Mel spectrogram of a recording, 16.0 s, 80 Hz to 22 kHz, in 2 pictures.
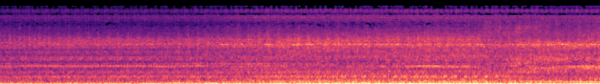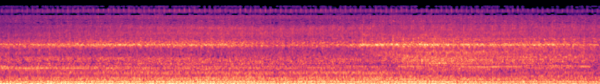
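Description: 1989 Porsche 911 Carrera's original air-cooled 3.2-litre flat-six idling steadily after a start, running smoothly with no knocking or pinging.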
